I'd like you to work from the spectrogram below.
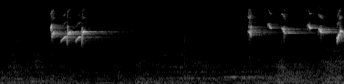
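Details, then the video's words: European goldfinch in copia Malaga training song: a bright rolling twitter, a pause, then a lively series of sharp high chirps rising in energy. "Jilguero Cantando la copia malaga _ Goldfinch bird singing the wonderful sounds for training songs"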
